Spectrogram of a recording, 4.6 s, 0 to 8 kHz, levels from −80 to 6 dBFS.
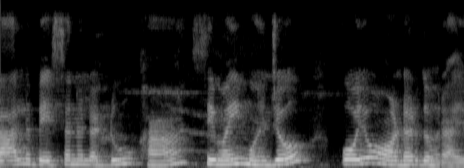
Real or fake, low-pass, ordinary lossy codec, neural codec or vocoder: real; 7.2 kHz; none; none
